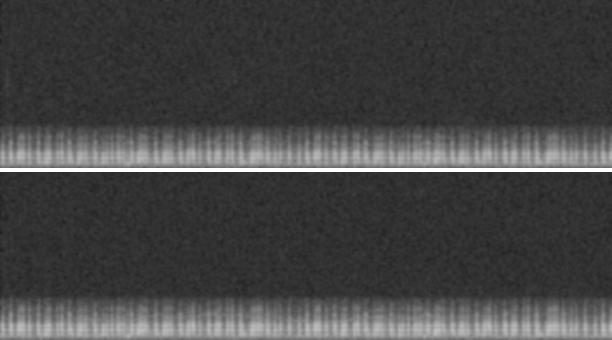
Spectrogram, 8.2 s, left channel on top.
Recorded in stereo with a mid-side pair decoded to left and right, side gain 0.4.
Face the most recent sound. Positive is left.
turn(degrees=-20)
